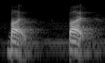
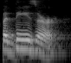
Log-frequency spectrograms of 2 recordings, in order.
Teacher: for pronunciation but just has that flat T But but so you just don't push out that sound for the T and then you need to connect it with the other words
